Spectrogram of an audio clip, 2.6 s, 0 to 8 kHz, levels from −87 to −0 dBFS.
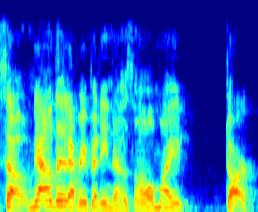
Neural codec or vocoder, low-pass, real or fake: codec, 16 kHz, 16 kbps, FunCodec, trained on LibriTTS, 50 frames a second; 7.2 kHz; fake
